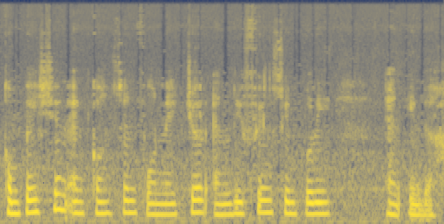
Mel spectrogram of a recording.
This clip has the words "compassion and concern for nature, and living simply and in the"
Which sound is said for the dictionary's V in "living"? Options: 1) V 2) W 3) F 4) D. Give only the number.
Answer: 3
